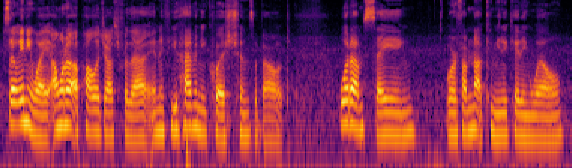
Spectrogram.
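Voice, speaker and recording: A woman podcast host speaks with a Southern US drawl in a slightly low voice. Her delivery is chatty and informal, sprinkled with regional slang. Clear background noise runs through the recording. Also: a little fast. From Alabama, southern United States. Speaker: podcast host and yoga and fitness teacher. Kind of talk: chatty solo podcast talk.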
